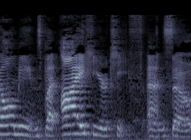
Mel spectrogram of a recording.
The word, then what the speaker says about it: Keefe: there's quite a large population of readers that pronounce it Keefy. And there is nothing wrong with that. If you prefer to hear it as Keefy, by all means. But I hear Keith.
